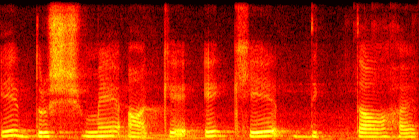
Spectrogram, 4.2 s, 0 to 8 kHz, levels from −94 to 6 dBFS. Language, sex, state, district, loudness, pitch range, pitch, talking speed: Hindi, female, Telangana, Hyderabad, -18 LUFS, 225-250 Hz, 235 Hz, 115 wpm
